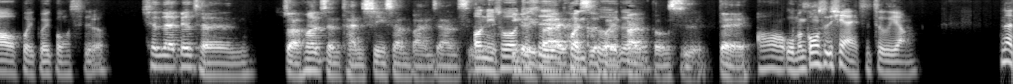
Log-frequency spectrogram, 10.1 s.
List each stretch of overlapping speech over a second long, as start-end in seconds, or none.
4.7-6.5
